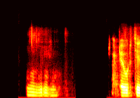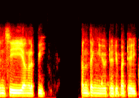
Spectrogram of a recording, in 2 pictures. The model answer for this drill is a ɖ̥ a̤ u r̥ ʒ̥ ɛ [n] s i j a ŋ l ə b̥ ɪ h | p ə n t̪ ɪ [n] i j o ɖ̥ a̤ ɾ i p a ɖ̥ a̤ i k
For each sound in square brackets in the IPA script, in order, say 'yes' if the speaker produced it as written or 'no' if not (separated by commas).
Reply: yes, no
